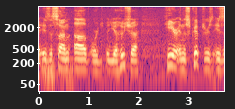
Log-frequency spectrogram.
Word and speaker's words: Yahusha: the coming Mashiach, Messiah, is spelled with 5 letters, which translates into Yahusha, and that's the original text. Now again, with vowel points, it's going to say Yahushua, and that's because they vowel pointed and added an extra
